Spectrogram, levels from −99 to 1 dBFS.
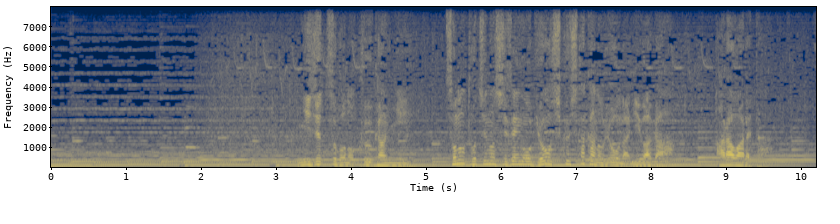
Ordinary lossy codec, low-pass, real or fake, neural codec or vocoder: none; none; real; none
